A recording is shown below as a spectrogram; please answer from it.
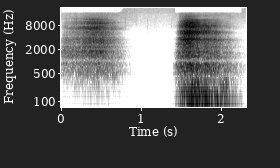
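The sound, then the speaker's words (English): Mouth breathing: two breaths drawn through the mouth, first a soft airy hiss, then after a short pause a louder, fuller and rougher breath, with no talking. “So imagine right now, if you were to breathe in through your mouth,”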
